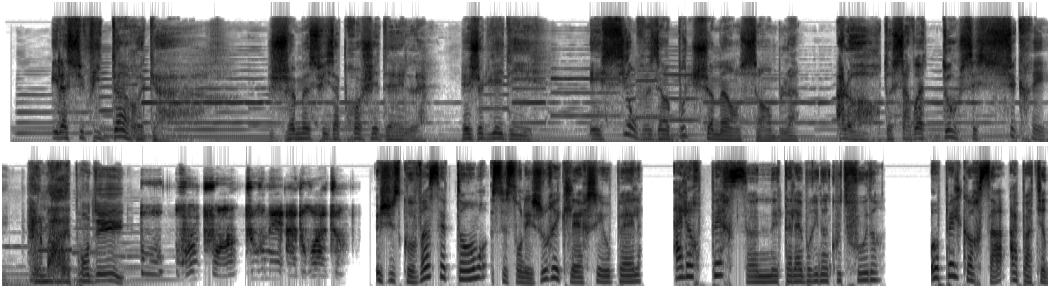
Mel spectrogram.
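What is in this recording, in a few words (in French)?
spot, spots radio, automobiles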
